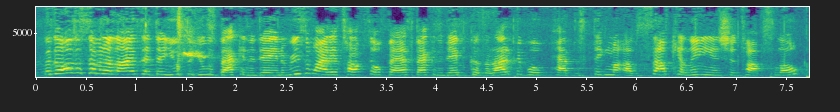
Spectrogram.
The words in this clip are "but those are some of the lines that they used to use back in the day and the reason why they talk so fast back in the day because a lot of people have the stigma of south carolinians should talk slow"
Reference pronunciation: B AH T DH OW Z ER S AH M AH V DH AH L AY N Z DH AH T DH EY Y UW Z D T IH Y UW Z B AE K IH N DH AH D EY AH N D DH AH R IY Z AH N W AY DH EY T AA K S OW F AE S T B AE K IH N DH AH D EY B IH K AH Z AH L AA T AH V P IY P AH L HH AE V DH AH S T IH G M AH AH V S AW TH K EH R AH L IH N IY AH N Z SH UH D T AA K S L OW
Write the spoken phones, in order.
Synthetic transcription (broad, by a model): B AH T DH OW S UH S AH M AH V DH AH L AY N Z DH AH T DH EY Y UW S T IH Y UW Z B AE K IH N DH AH D EY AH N DH AH R IY Z AH N W AY DH EY T AA K S OW F AE S T B AE K IH N DH AH D EY B IH K AH Z AH L AA T AH V P IY P L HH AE V DH AH S T IH G M AH AH V S AW TH K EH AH L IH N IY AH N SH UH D T AA K S L OW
